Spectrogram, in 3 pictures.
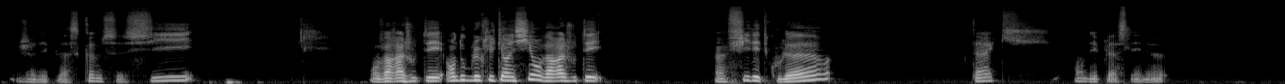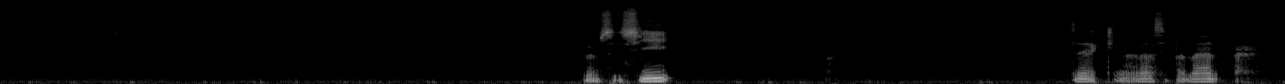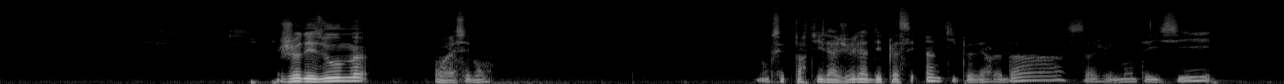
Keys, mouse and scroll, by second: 2.3 KP_Subtract, 2.9 click, 5.8 click, 8.3-9.9 drag, 10.5-12.5 drag, 13.1-14.2 drag, 14.9 click, 16.2-17.3 drag, 18.2 click, 20.2 click, 22.6 click, 23.8-25.4 drag, 28.2 KP_Subtract, 29.3 middle click, 29.4 click, 29.8 middle click, 29.9 middle click, 30.6 middle click, 32.5-33.6 drag, 33.7 middle click, 34.1 click, 34.5 click, 36.8-37.9 drag, 38.4 click.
